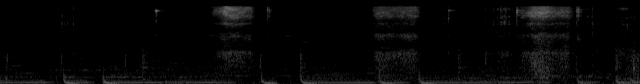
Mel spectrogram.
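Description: Aerosol can of Zozu dry shampoo spraying onto hair in three short hissing bursts, about two, four and five and a half seconds in.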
